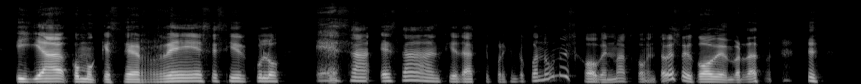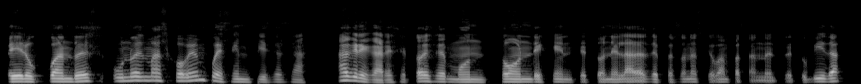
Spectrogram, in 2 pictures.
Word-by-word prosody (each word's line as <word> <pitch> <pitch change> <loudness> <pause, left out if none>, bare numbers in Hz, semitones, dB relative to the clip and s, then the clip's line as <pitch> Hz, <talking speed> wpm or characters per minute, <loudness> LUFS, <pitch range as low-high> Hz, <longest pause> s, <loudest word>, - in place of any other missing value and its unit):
y 130 -2 +5
ya 135 +1 +9
como 130 -4 +2
que 115 - 0
cerré 120 +7 +4
ese 150 0 -4
círculo, 145 -1 0 0.3
esa 165 -1 -2
esa 165 +2 -1
ansiedad 135 -3 -3
que, - - -21
por 115 - -14
ejemplo, 130 +2 -17
cuando 180 +8 -6
uno 385 +2 -11
es 370 - -9
joven, 110 0 -2
más 140 0 -8
joven, - - -11
todavía - - 0
soy - - -1
joven, 120 -3 +4
¿verdad? 110 +3 -2 1.1
Pero, 135 -1 +3
cuando 135 -1 +1
es 150 -1 -1
uno 160 +4 -3
es 180 - 0
más 180 -1 -4
joven, 180 +5 -2
pues, 145 -9 -4
empiezas 115 -1 -11
a 105 -2 -15 0.3
agregar 140 - 0
ese, 105 +2 -12
todo 130 - -3
ese 130 -2 -3
montón 115 +1 -4
de - - -4
gente, 115 -3 -11
toneladas 60 0 -5
de - - -7
personas 125 -2 -14
que - - -18
van - - -10
pasando 65 0 -14
entre - - -16
tu 110 - -17
vida. 140 +3 -3
135 Hz, 170 wpm, -24 LUFS, 115-150 Hz, 1.1 s, ya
